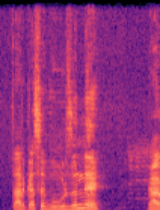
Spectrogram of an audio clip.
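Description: A person's voice speaking one short phrase of dialogue, about a second long, falling in pitch at the end.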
